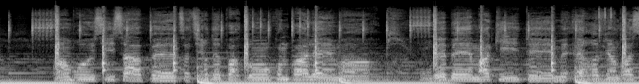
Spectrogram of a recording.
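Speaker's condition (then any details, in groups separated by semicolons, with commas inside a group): No condition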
